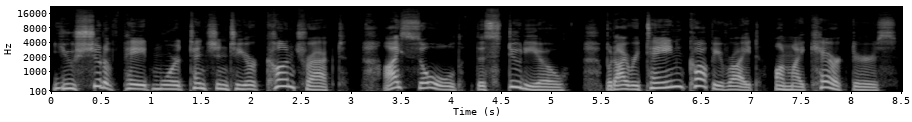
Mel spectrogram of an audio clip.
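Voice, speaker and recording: A woman voicing a calm, firm, quietly menacing male creator in a story. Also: fairly low pitch, measured pace, no room sound, studio quality. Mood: calm resolve.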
